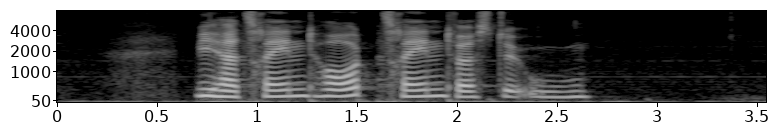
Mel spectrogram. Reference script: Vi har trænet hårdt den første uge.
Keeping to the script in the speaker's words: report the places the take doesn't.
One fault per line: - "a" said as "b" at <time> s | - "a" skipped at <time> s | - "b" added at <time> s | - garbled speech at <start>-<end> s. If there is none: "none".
- "den" said as "trænet" at 1.6 s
